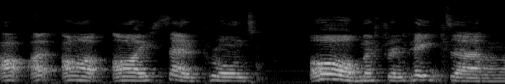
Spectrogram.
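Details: Dysarthric speech in a 12-year-old boy, born prematurely at 28 weeks, with spastic quadriplegic cerebral palsy; doctors predicted he would never talk.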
